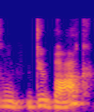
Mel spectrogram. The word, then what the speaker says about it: Duboc: Am I saying those Duboc? Is that right? Yeah, that's it, Duboc. Okay. That's French pronunciation. Yeah. Well, I guess the French pronunciation might be Duboc, but Right.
